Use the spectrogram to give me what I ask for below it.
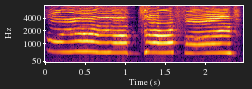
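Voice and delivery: high, loud wail of terror; shrieking in fear; terrified cry. Acted. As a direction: squeal it out in high panic. Character screams in fear.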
